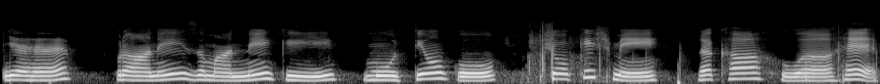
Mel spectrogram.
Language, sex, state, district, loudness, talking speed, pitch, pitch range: Hindi, male, Punjab, Fazilka, -11 LUFS, 75 wpm, 210 Hz, 190-245 Hz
